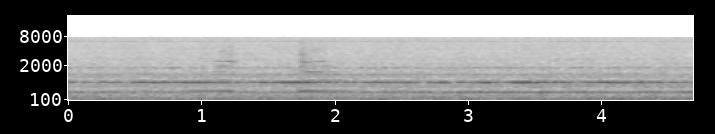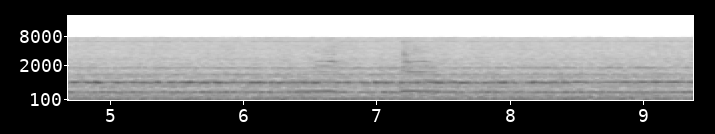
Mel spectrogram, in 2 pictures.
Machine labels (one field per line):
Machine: slide rail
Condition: normal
